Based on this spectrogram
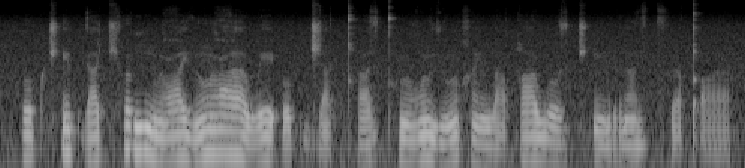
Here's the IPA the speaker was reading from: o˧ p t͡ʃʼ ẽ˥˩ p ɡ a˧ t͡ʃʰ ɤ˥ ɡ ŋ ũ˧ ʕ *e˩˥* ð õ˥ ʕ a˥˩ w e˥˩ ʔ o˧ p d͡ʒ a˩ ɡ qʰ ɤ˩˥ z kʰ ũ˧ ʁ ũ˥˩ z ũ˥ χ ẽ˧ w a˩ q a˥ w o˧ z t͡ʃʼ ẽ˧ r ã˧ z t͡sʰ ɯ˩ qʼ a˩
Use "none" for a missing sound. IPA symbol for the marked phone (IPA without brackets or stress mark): e˥˩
